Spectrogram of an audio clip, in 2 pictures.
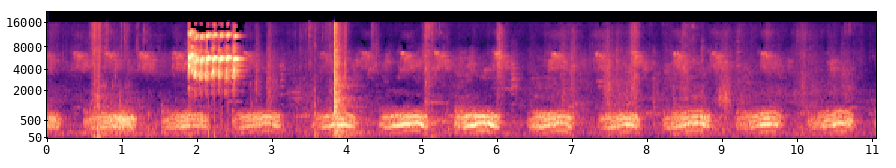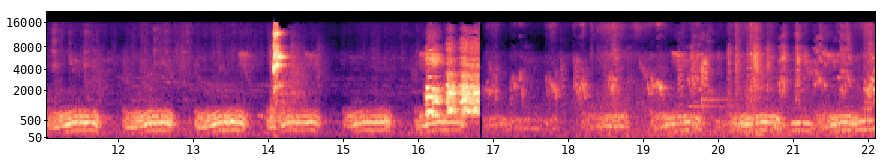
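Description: Cage birds calling. A low, rising-and-falling call is repeated steadily about one and a half times a second, with high thin chirps of small birds over it and a loud harsh call about sixteen seconds in.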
